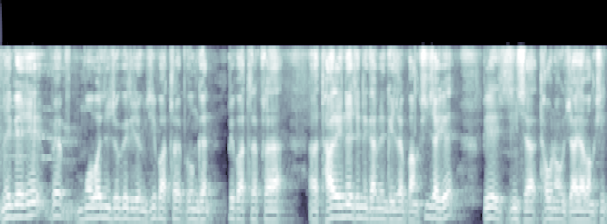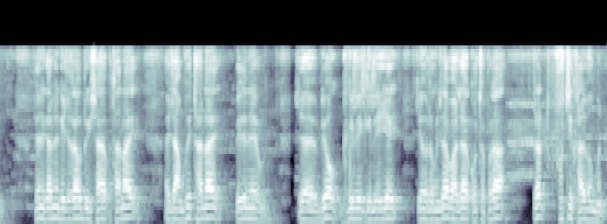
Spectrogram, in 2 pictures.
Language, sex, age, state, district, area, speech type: Bodo, male, 60+, Assam, Chirang, rural, spontaneous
